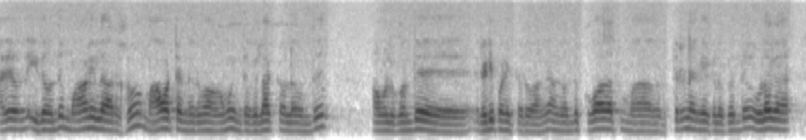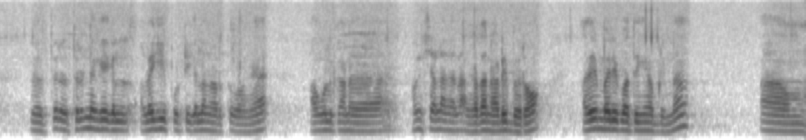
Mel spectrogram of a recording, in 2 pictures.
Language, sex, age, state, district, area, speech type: Tamil, male, 30-45, Tamil Nadu, Viluppuram, urban, spontaneous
